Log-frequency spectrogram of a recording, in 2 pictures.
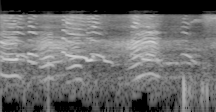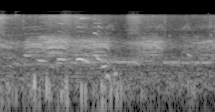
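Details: Black swans (Cygnus atratus) at Nehru Zoo Park, Hyderabad, give high, bugling, trumpet-like calls; several birds overlap, loudest in the first two seconds, then softer and more scattered.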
